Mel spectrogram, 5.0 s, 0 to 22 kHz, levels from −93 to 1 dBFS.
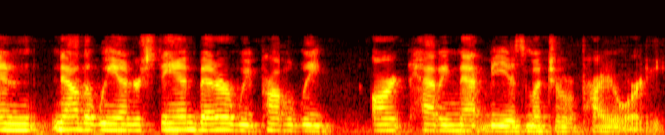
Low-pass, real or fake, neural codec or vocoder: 7.2 kHz; fake; codec, 44.1 kHz, 7.8 kbps, Pupu-Codec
